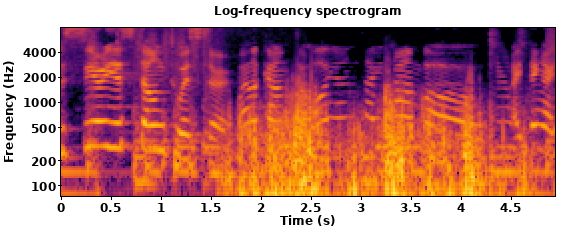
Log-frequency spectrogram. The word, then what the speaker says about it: Ollantaytambo: Welcome to Ollantaytambo. I think I said it right. Ollantaytambo.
